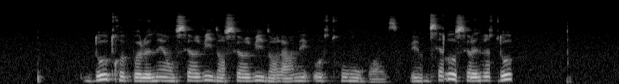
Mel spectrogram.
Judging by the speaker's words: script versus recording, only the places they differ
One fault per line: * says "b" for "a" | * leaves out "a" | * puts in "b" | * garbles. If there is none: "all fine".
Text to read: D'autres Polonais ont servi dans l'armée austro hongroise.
* puts in "servi dans"
* garbles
